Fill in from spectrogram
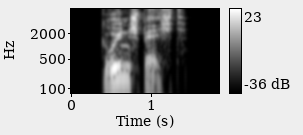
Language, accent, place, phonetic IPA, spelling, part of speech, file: German, Germany, Berlin, [ˈɡʁyːnˌʃpɛçt], Grünspecht, noun, De-Grünspecht.ogg
- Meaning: green woodpecker (Picus viridis)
